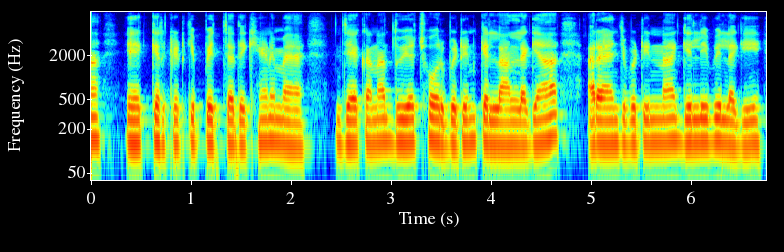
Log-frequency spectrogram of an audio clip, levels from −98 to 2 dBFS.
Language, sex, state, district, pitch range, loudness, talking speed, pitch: Garhwali, male, Uttarakhand, Uttarkashi, 130-135 Hz, -18 LUFS, 185 wpm, 135 Hz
